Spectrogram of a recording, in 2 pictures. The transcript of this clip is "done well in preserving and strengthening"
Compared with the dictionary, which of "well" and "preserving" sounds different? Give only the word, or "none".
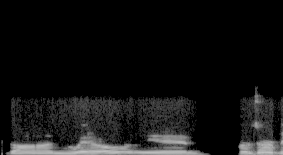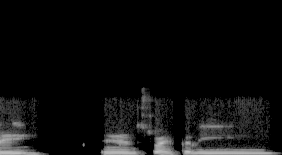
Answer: none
